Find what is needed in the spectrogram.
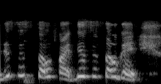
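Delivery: talking through laughter, giggly and high-pitched. Pitching an idea to others and breaking up: laughing while talking. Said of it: "I don't know why I'm laughing".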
